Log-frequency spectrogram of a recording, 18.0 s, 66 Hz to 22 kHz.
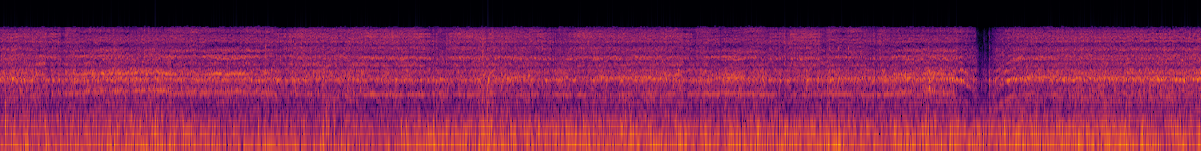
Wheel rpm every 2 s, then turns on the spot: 160, 160, 160, 160, 150, 160, 150, 100, 160.
none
